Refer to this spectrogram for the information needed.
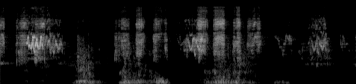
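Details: Baby budgies chirping: a loud scratchy squawk opens, then rapid buzzy chirps and chatter with soft low bumps in the background.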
